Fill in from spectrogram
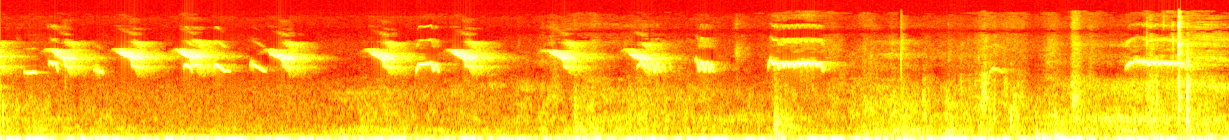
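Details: A meat-breed baby chick on a farm, left behind, peeps loudly in quick, high, downward-slurred notes, about three a second, calling for its companion to return, over a steady low rumble.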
